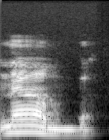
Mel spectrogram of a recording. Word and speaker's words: numb: those 's how about num not num you don't say the b remember it's silent no but I want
